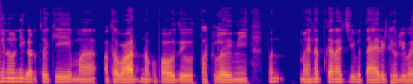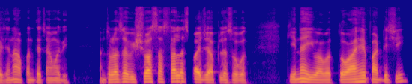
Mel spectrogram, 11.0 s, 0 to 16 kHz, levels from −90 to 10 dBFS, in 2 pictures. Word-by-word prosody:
विनवणी 130 -2 0
करतो 110 -1 0
की 110 -1 0
"मा 105 0 -2 0.3
आता 105 - -1
वाट 105 +1 +6
नको 110 -2 -5
पाहू 100 0 +3
देऊ, 95 0 -2
थकलोय 105 +1 +1
मी" 100 -1 -3 0.3
पण 125 +1 -6 0.3
मेहनत 110 +3 -1
करण्याची 115 0 0
पण 110 - -4
तयारी 100 0 +2
ठेवली 95 -3 -5
पाहिजे 90 0 -2
ना 110 +2 -2
आपण 95 -2 -5
त्याच्यामध्ये 90 -1 -6 0.4
आणि 100 - -10
थोडासा 110 +3 +3
विश्वास 120 +2 +3
असायलाच 125 +2 +2
पाहिजे 105 -2 +3
आपल्यासोबत 90 -2 -2 0.5
की 110 - -1
"नाही 115 -2 +4
बाबा 100 0 +2
तो 105 - +4
आहे 115 +4 +5
पाठीशी, 110 +4 -1
105 Hz, 180 wpm, -23 LUFS, 100-115 Hz, 0.5 s, वाट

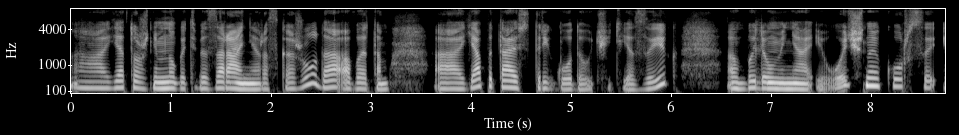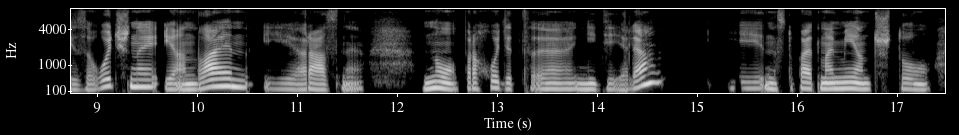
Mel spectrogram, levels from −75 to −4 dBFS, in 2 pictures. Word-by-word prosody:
А 180 -1 -3
я 185 +2 0
тоже 175 -5 -2
немного 165 -1 +2
тебе 165 0 -5
заранее 160 -3 +5
расскажу, 165 - -3
да, 200 -2 +3
об 165 - 0
этом. 150 -2 -1 0.4
А 160 0 +2
я 190 +8 +3
пытаюсь 195 -5 +1
3 170 -1 -4
года 150 -1 -4
учить - - -6
язык. 160 - -1 0.5
Э, 170 - +1
были 170 +2 -1
у 165 - +5
меня 155 -2 +4
и - - -7
очные 230 - +3
курсы, 220 -1 -5
и 140 -3 -8
заочные, 210 - +1
и 150 0 -1
онлайн, 205 - +4
и 150 -1 -9
разные. 140 -1 -2 0.6
Но 160 -2 +2
проходит, 165 -1 -3
э, 155 0 -1
неделя, 145 - 0 0.8
и 170 0 -8
наступает 155 +2 -1
момент, 160 -1 +2
что 145 -1 -3
165 Hz, 130 wpm, -23 LUFS, 150-180 Hz, 0.8 s, заранее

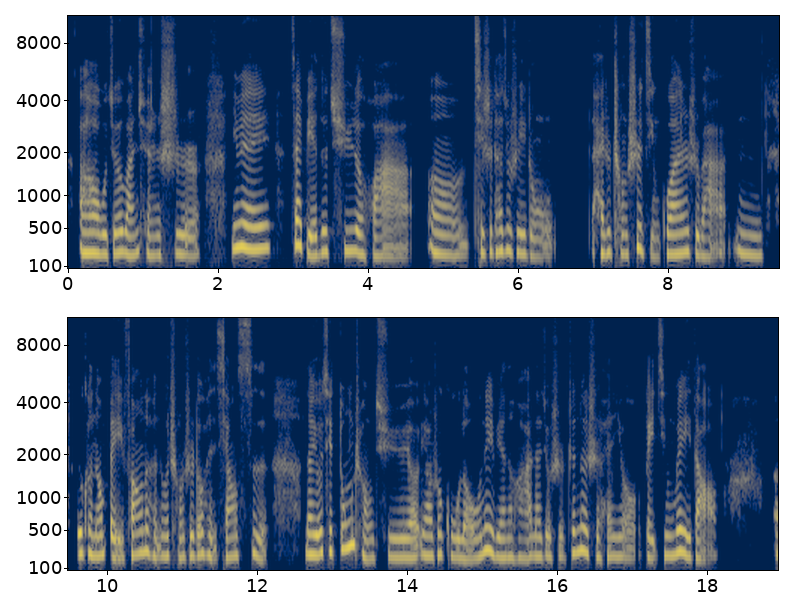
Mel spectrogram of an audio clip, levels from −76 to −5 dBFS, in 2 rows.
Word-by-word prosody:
啊， 225 -1 +5
我 210 0 +2
觉 220 +1 0
得 225 - +5
完 215 -1 +1
全 210 -4 -4
是。 210 0 -2 0.4
因 275 +1 +4
为 265 -1 +5 0.2
在 300 -1 +6
别 200 -6 +2
的 230 +3 +1
区 240 +2 -3
域 245 - 0
的 225 -3 +3
话， 195 0 -3 0.2
呃， 210 - -1
其 - - -2
实 225 +2 -3
它 230 +1 0
就 240 +1 +1
是 225 -1 -1
一 - - +2
种 185 -3 -7 0.5
还 - - 0
是 225 - -1
城 215 0 -3
市 260 +5 +1
景 190 -4 -10
观 215 +1 +2
是 215 - -1
吧？ 195 -1 -4 0.2
嗯， 210 -3 -2 0.4
有 235 - +7
可 240 -2 +1
能 210 +1 +2
北 195 -3 +1
方 225 +5 +1
的 255 - +4
很 215 -3 -3
多 210 0 -2
城 200 -2 -4
市 215 0 -1
都 225 - +2
很 220 -3 -2
相 205 +2 -2
似。 220 -1 -4 0.5
那 225 -1 +4
尤 225 +2 +6
其 255 +1 0
东 285 +6 +4
城 195 - -3
区 195 +1 -1
要 195 0 +2
要 215 -2 0
说 225 +1 -2
鼓 205 -2 -3
楼 195 +2 0
那 260 -2 +4
边 200 -2 0
的 200 - -2
话， 195 0 -4
那 210 0 -2
就 215 - -2
是 210 - -7
真 240 +5 -1
的 265 -1 +4
是 210 -3 -4
很 205 +1 -4
有 215 +3 -6
北 195 -2 0
京 215 +3 -4
味 245 -3 +6
道。 - - -2 0.7
呃， - - -2
215 Hz, 235 characters per minute, -24 LUFS, 200-235 Hz, 0.7 s, 有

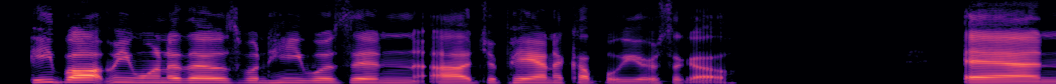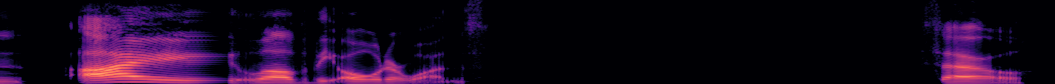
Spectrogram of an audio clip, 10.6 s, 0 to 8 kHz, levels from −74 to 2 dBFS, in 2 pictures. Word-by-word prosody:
He 220 +3 -7
bought 215 0 +5
me 215 -1 -7
one 200 0 -7
of 195 - -1
those 190 -2 0
when 190 -1 -10
he 190 +1 -10
was 185 -2 -7
in, 170 -2 -5
uh, 155 -1 0
Japan 175 +2 -2
a 170 - -10
couple 155 0 -8
years 155 0 -11
ago - - -8 1.2
and 160 -3 +3 0.3
I 210 -5 +5
love 170 -3 0
the 165 - -11
older 155 -1 -4
ones. - - -15 2.2
So 150 -2 -2
175 Hz, 130 wpm, -24 LUFS, 160-195 Hz, 2.2 s, bought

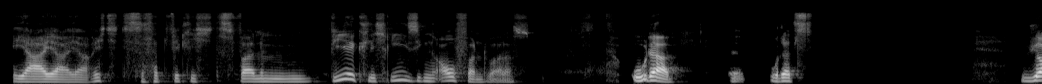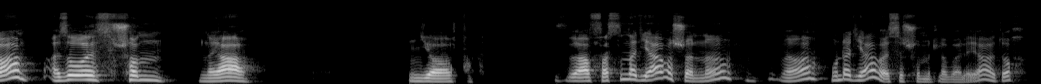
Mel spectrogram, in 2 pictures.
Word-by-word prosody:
Ja, 125 -2 +1
ja, 120 -2 0
ja, 115 0 -8
richtig. 155 +7 -12
Das - - -11
s 130 - -14
hat 135 +1 -13
wirklich 140 -1 -12
das - - -12
war 135 0 0
'nem 130 0 -8 0.2
wirklich 175 - -4
riesigen 170 -6 -8
Aufwand 155 -8 -6
war - - -13
das. - - -13 1.0
Oder, - - +6 0.5
äh - - -11 0.3
oder 160 -1 +1
z 155 0 -8 2.1
Ja, 195 - +5
also 215 +5 +6
ist 210 0 +2
schon, 200 -4 +1 0.3
na 145 -1 -5
ja. 165 0 +5 1.4
Ja, 145 -2 +2
fa - - -23 0.9
ja, 165 0 +4
fast 170 +4 -3
100 230 -4 -1
Jahre 270 +8 +1
schon, 145 -8 -3
ne? 255 - -5 0.5
Ja, 235 - -4
100 205 +1 -4
Jahre 290 +12 -1
ist 130 +3 -7
es 145 - -8
schon 130 -2 -10
mittlerweile, 115 -2 -13
ja, 210 -4 -6
doch. 185 +4 -9
160 Hz, 125 wpm, -22 LUFS, 135-200 Hz, 2.1 s, Oder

